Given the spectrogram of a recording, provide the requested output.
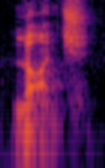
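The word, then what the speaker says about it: launch: 얹히는 뒤로 나오겠지만 은 발음은 좀 길게 해 주셔야 되요 완치 라고요 발사 짧게 하면 어떤 발음 처럼 드릴까요 d 제부 1초 버리지 않고 반칙 내 점심 처럼 들려요 그래서 바람에 길게 해야지만 7c 발사가 됩니다 런치 4 그리고 날짜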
